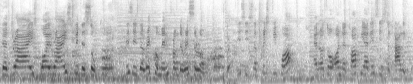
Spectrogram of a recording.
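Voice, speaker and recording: A woman with a Thai accent guides a food tour, describing each dish in simple, friendly English. Her voice sits high. Loud music plays in the background. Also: brisk. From Thailand. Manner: chatty, explains dishes in simple English. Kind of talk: guiding explanation.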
